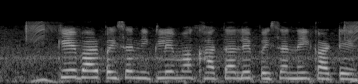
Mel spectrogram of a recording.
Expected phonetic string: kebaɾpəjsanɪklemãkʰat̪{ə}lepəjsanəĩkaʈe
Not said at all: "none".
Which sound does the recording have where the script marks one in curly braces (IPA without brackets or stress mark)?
a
